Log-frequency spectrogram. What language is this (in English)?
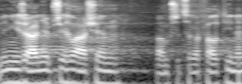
Czech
